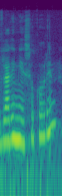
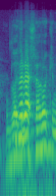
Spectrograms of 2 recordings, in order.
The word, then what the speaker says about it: Владимир Сорокин: I came across, I don't know how to pronounce his name, Vladimir Sokorin. Владимир Сокорин? Yeah. Или Сорокин? And he wrote. Writer? Yes. And he wrote Norma. Владимир Сорокин, да, это, на мой взгляд, просто один из самых лучших современных писателей.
